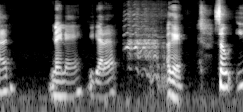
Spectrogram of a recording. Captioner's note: horse brays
